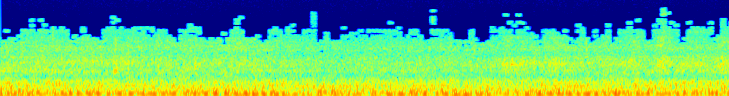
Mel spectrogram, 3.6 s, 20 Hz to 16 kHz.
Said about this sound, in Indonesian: anjing Harley mini ini, itu CC-nya paling 500.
